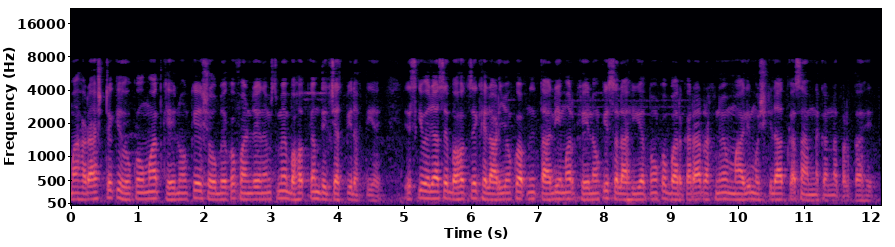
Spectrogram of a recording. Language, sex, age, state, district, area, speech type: Urdu, male, 45-60, Maharashtra, Nashik, urban, spontaneous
